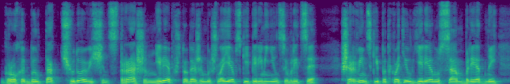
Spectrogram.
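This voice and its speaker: A man reading a novel aloud as an audiobook narrator, with a measured, dramatic storytelling manner. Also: fairly high pitch, steady tone, a little mellow.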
